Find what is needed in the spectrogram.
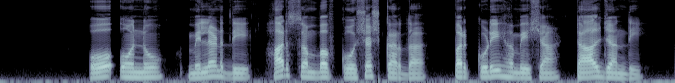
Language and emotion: Punjabi, neutral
